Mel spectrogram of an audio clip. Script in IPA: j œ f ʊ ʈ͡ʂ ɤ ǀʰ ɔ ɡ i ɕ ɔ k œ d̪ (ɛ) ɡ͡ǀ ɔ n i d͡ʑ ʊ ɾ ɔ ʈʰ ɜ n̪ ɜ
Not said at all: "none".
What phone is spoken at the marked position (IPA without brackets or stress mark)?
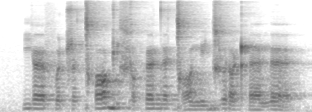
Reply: ɜ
